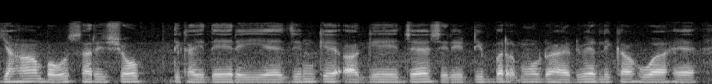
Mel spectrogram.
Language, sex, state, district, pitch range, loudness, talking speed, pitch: Hindi, male, Rajasthan, Bikaner, 115-125 Hz, -17 LUFS, 150 wpm, 120 Hz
